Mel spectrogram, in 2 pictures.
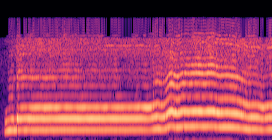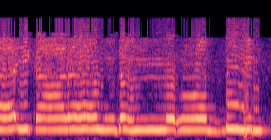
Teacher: حفص يوسط أولئك المنفصل هو وقالون، أما ورش يشبعه فيقول أولئك على هدى من ربهم.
